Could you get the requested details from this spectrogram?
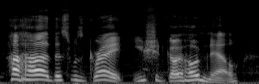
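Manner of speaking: mock airy laughing-off tone, very high and breezy. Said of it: "she said it in such a way".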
